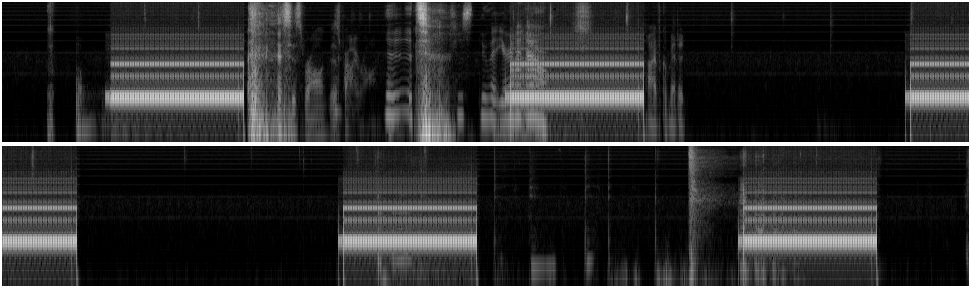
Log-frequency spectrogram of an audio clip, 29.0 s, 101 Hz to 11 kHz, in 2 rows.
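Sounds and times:
telephone ringing tone on an internet calling service call: 1.6s - 3.6s, 7.6s - 9.7s, 13.6s - 15.7s, 19.6s - 21.7s, 25.6s - 27.7s
speech: 4.2s - 10.4s.

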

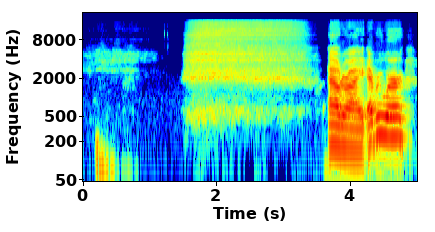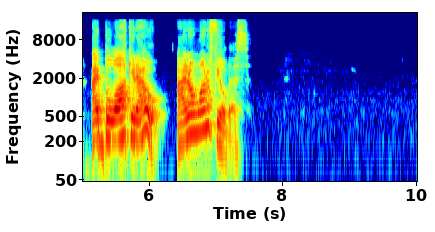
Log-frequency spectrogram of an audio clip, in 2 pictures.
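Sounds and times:
short rough intake and long airy exhale: 0.0s - 3.6s
speech: 3.7s - 7.5s.

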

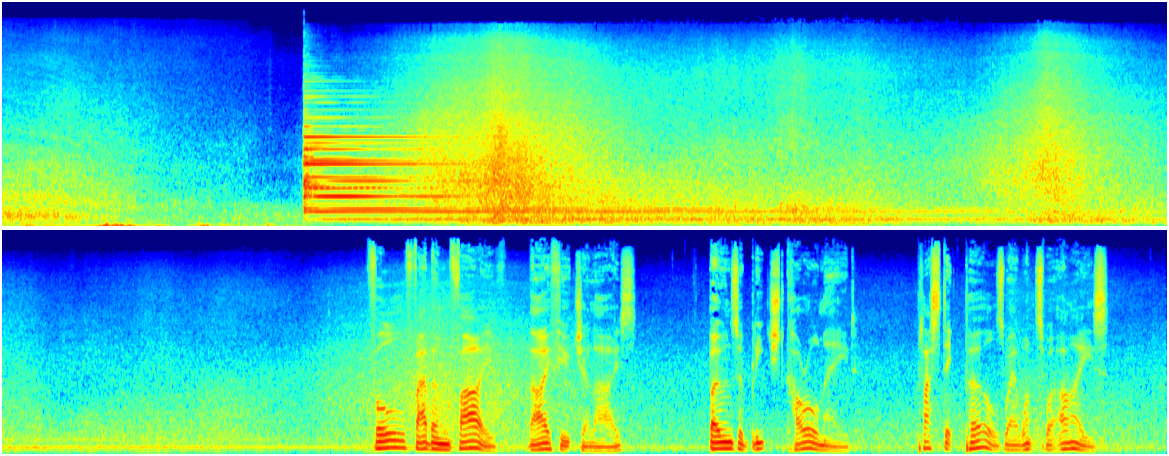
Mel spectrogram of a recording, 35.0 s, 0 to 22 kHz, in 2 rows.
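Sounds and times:
ocean surf breaking on a shore: 0.0s - 34.9s
single deep bell striking: 4.5s - 15.2s
speech: 23.1s - 27.0s, 28.1s - 30.4s, 31.2s - 34.1s.

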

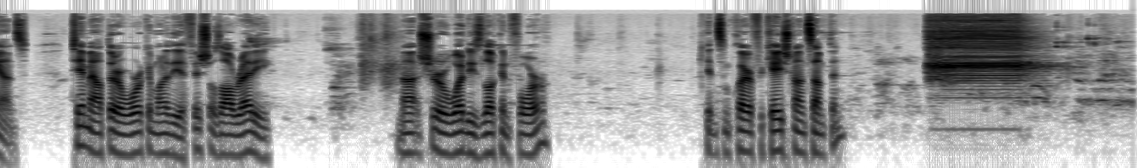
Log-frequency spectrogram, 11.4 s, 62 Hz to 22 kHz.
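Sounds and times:
speech: 0.0s - 2.8s, 4.0s - 5.6s, 7.1s - 8.6s, 9.3s - 9.6s
shot clock buzzer at a basketball game: 9.3s - 10.6s.

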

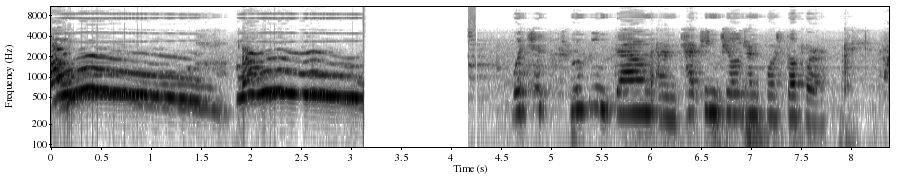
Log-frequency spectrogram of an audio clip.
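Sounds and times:
children imitating wolves howling during a Halloween recitation: 0.0s - 3.2s
speech: 4.8s - 7.8s.

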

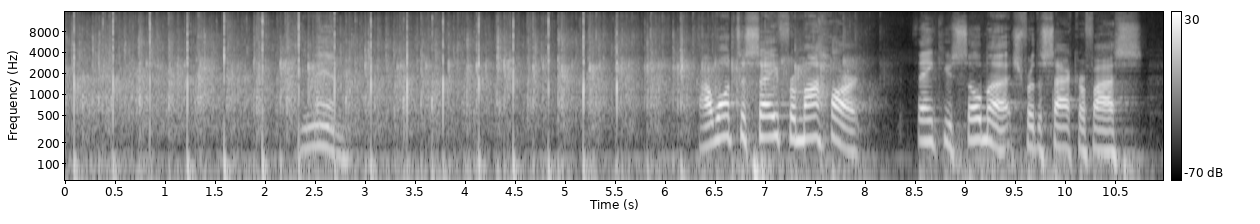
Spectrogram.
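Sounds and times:
crowd applauding honoring military veterans: 0.0s - 8.1s
speech: 2.4s - 3.0s, 6.4s - 10.8s.

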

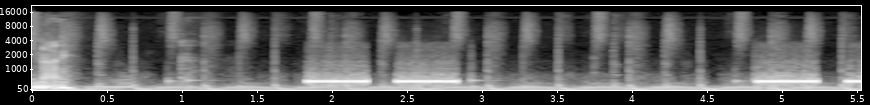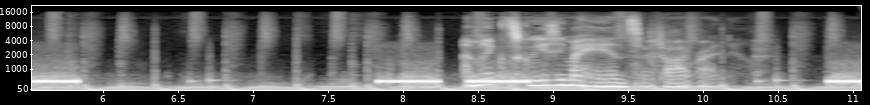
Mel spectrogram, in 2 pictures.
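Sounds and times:
phone call double-burst ringback tones: 1.8s - 2.8s, 4.8s - 5.9s, 7.8s - 8.7s, 10.8s - 11.0s
speech: 8.8s - 10.5s.

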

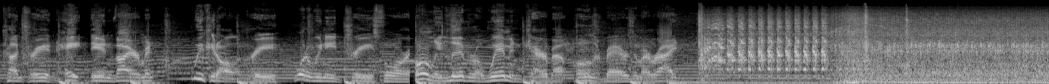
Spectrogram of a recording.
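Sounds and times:
speech: 0.0s - 7.0s
pickup truck engine revving: 7.0s - 10.4s
pickup truck engine starter cranking: 7.0s - 10.4s.

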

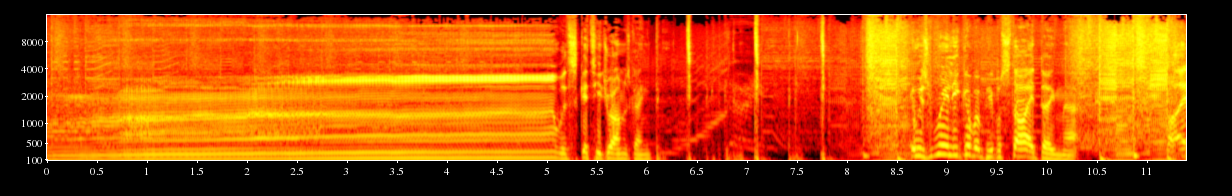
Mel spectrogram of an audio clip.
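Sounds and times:
loud buzzy single-note bass drone in a bass music tune: 0.0s - 6.1s
speech: 5.2s - 6.2s, 8.6s - 11.3s.

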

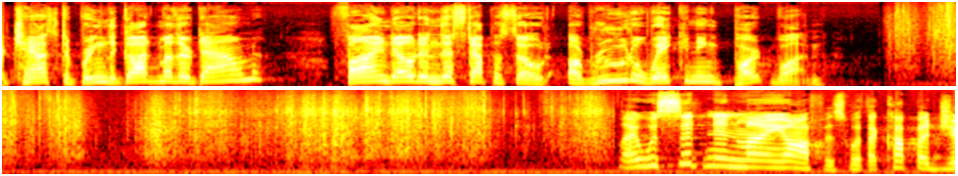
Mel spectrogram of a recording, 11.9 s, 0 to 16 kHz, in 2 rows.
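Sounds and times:
speech: 0.0s - 6.0s, 9.8s - 11.9s
newspaper pages rustling and crinkling while handled and folded in an office: 5.5s - 9.8s.

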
